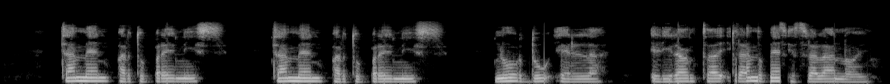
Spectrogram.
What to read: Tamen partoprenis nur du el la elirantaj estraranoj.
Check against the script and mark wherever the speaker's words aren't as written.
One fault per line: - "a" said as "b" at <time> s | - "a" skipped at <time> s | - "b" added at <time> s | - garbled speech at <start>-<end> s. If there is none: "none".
- "tamen partoprenis" added at 2.8 s
- garbled speech at 7.3-7.9 s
